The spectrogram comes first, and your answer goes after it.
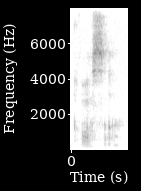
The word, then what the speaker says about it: Grossa: It's got a double S, so Grossa.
